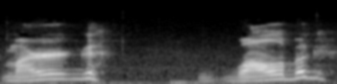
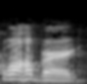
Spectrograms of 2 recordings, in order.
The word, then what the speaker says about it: Wahlberg: to pronounce this mar mar wal it's a soft it's a soft R it's a soft R it's Mark Wahlberg uh directed by Peter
